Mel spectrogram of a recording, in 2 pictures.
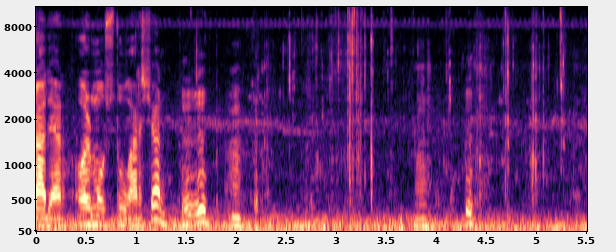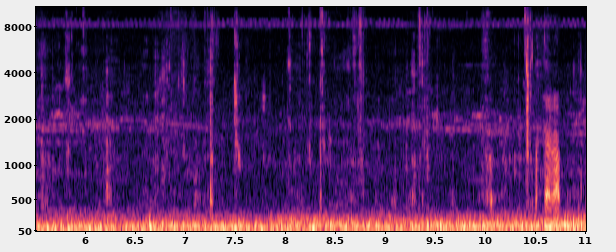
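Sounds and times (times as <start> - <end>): crunchy chewing: 0.8 - 11.0.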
